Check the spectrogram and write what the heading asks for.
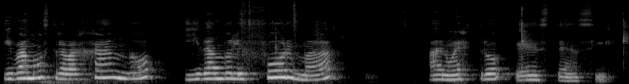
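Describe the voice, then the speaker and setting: This craft tutorial is led by a woman from Chile whose voice is slightly high and a little mellow, with a slow pace. Patiently and step by step, she walks viewers through the project, checking that they understand.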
